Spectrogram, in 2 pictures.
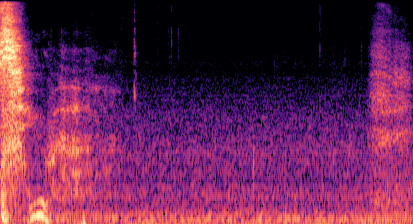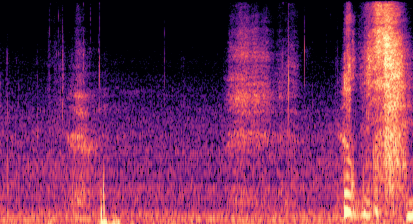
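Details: Repeated sneezing after deliberately sniffing chickni as an irritant, with allergies currently minimal: several brief, forceful, hissing bursts separated by sniffing and quiet room noise.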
